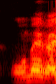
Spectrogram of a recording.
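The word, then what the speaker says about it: ω: 근데이 방정식에 한 허근을 오메가 이거 오메가라고 읽는다. 오메가 w 아니에요.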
